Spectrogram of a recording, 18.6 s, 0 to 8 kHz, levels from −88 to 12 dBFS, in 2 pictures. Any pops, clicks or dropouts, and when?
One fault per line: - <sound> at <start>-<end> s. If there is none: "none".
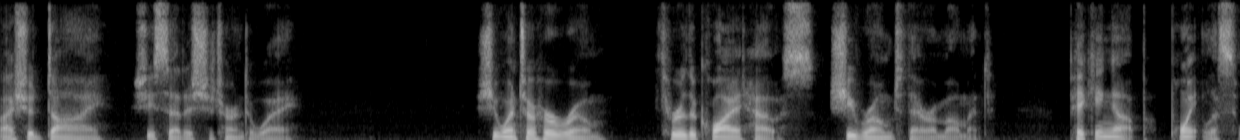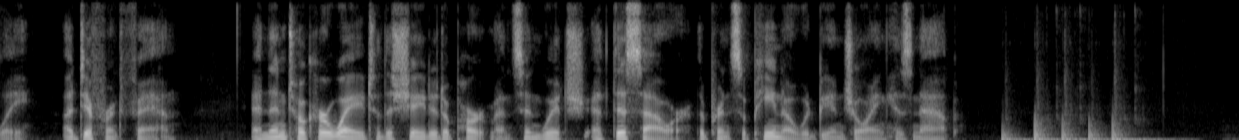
- thud at 16.8-18.4 s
